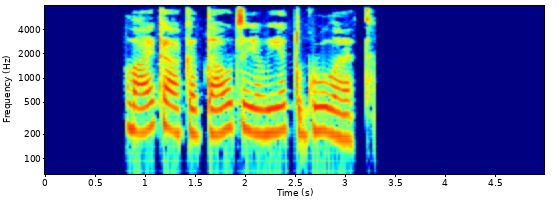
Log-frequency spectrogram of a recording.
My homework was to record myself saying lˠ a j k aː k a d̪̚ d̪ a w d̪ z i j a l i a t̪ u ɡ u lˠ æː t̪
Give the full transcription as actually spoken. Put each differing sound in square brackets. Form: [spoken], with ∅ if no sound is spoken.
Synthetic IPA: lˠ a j k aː k a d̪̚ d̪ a w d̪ z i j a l i [ɛ] t̪ u ɡ u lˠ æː t̪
